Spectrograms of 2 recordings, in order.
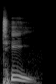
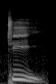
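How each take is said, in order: First: The t sound is aspirated. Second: The t sound is unaspirated. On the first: The speaker calls it right. "টি তোমার ঠি এর মতো উচ্চারিত" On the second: The speaker calls it wrong. "Not টি"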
